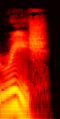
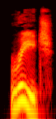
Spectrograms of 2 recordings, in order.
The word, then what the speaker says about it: rich: "Our English adverbs do not terminate in mong, and we pronounce the ch as if there were a t before it. We say rich." "Reach," remarked the foreign gentleman.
